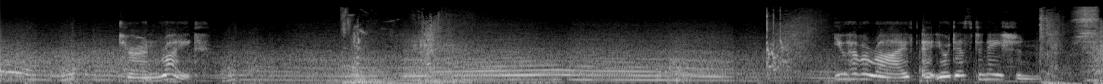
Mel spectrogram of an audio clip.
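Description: Tyres screech as a car skids around corners.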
